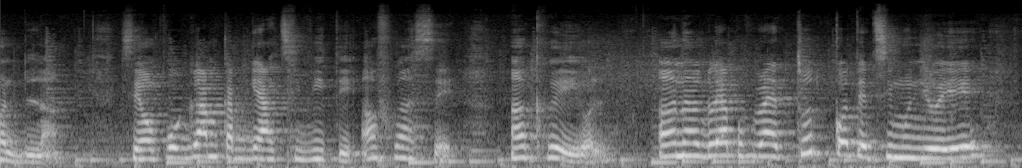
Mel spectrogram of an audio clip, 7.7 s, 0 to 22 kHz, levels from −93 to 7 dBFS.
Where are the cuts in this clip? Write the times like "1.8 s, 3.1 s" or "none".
none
